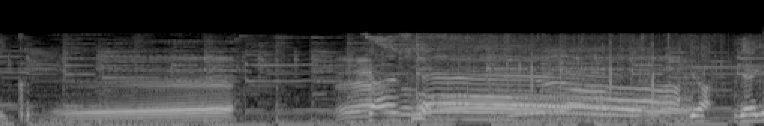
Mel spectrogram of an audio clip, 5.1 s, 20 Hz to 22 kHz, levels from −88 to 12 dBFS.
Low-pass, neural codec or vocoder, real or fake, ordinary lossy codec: 7.2 kHz; none; real; none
